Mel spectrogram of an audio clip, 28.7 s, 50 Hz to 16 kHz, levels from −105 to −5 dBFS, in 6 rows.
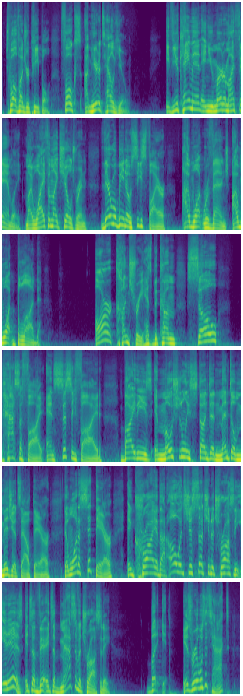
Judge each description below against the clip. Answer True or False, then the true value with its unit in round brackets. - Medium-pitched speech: True (150 Hz)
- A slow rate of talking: False (160 wpm)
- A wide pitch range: True (8.7 semitones)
